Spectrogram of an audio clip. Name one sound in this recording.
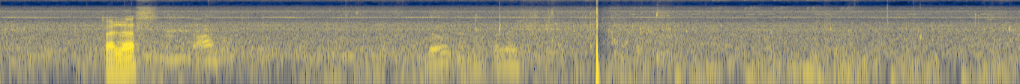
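Water splashes as a person crawls through it.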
